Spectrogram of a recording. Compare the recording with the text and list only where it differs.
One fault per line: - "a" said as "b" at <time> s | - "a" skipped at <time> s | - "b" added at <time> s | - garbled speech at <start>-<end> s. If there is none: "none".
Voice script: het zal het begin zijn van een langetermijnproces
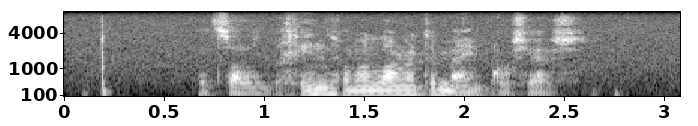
- "zijn" skipped at 1.3 s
